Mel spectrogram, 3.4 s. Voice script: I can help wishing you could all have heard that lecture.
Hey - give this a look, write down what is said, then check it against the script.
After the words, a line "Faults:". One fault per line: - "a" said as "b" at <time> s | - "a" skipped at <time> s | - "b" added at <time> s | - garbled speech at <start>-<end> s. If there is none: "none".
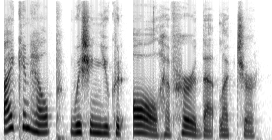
I can help wishing you could all have heard that lecture.
Faults:
none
